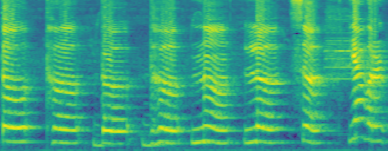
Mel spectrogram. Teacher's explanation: या व्यंजनांचा उच्चार करत असताना आपल्याला आपल्या जिभेचा स्पर्श दाताशी होतो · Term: दंत्य वर्ण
